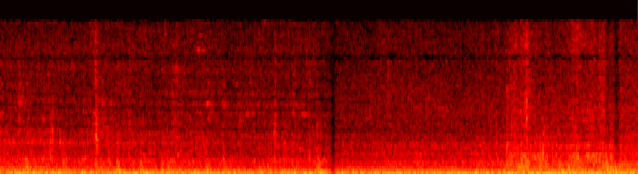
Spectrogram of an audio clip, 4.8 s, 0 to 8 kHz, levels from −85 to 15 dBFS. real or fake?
real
